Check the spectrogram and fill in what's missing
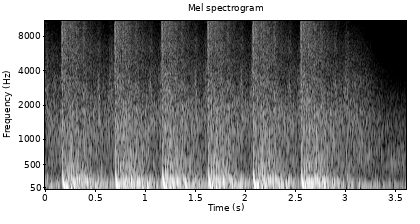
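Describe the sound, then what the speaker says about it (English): Six loud, evenly spaced gunshots ring out in the survival video game Ark, each a sharp blast followed by a short decaying tail, with no talk over them. "I just shoot you in the back"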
